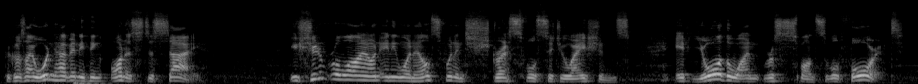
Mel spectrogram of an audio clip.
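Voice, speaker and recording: A man's voice: fairly high pitch, normal speed, lightly acted. A man playing a blunt, firm grey-haired security guard and mentor in an audio play.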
